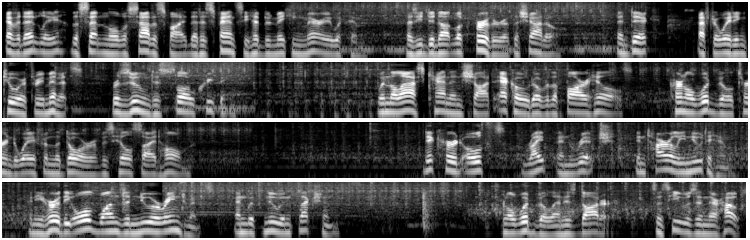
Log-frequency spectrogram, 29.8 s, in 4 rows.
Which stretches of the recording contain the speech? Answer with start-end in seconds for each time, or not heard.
0.0-9.8, 11.2-16.8, 19.1-25.8, 27.4-29.7.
